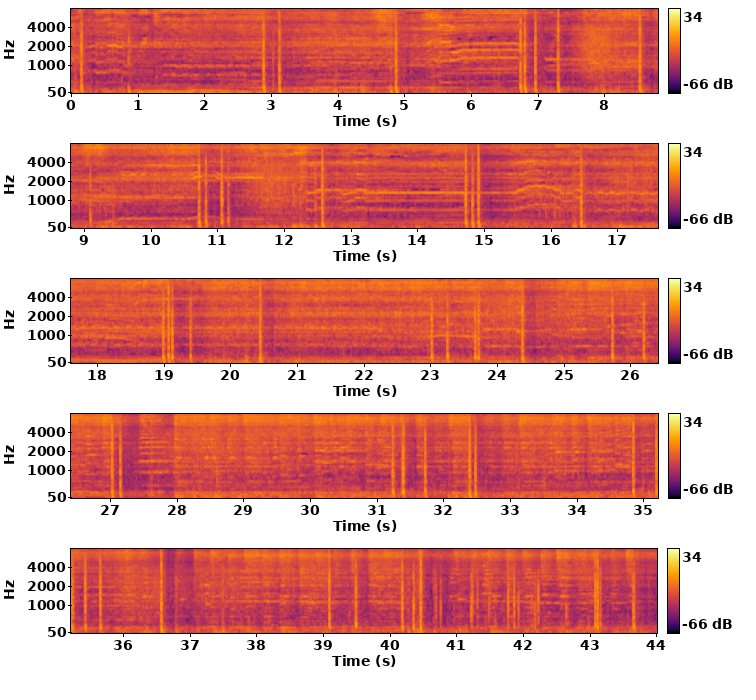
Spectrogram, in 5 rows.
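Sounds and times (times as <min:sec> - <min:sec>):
background music: 0:00.0 - 0:44.0
firework shells bursting: 0:02.8 - 0:13.4, 0:14.5 - 0:17.3, 0:18.1 - 0:44.0.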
